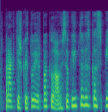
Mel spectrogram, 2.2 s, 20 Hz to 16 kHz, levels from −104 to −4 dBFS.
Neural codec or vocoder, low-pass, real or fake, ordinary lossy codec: none; 10.8 kHz; real; AAC, 64 kbps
